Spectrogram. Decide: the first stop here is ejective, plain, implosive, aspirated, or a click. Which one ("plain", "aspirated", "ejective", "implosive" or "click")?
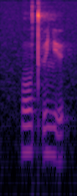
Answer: ejective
